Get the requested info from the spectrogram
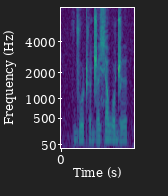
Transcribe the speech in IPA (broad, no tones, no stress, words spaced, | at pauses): d͡zu ʈʰɪɖ͡ʐɛɕa woɖ͡ʐɪː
